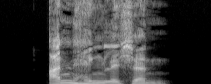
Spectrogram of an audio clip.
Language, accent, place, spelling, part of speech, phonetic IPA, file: German, Germany, Berlin, anhänglichen, adjective, [ˈanhɛŋlɪçn̩], De-anhänglichen.ogg
- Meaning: inflection of anhänglich: 1. strong genitive masculine/neuter singular 2. weak/mixed genitive/dative all-gender singular 3. strong/weak/mixed accusative masculine singular 4. strong dative plural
